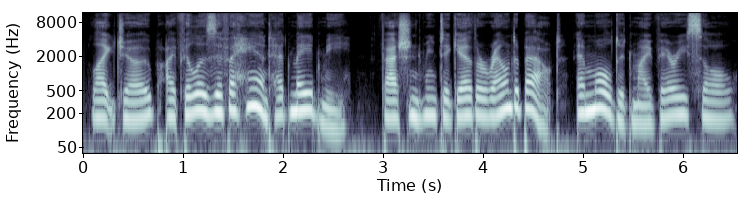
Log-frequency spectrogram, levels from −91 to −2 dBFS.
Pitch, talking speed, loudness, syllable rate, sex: 180 Hz, 190 wpm, -16 LUFS, 4.8 syllables/s, female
